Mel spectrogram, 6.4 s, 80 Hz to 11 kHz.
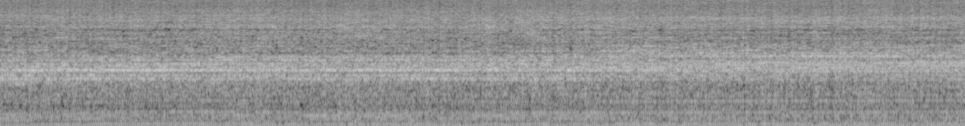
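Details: Polaris Trail Boss 250 4x4 ATV rescued from scrap, just started with a little throttle after hard starting: steady low burble, even firing, no misses or stumbles; idles normally, runs and drives.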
